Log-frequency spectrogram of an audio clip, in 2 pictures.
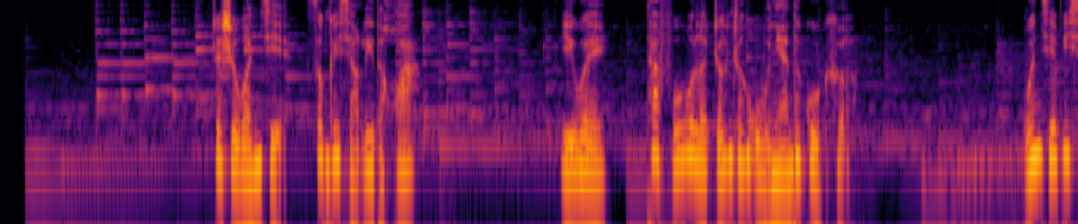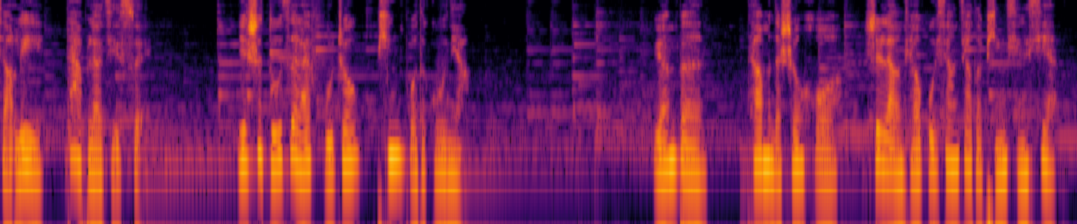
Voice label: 女 解说 美容师

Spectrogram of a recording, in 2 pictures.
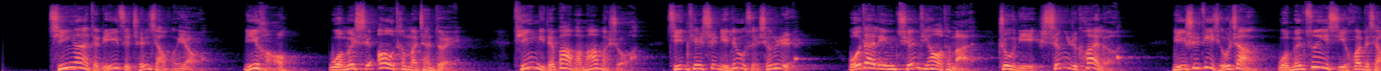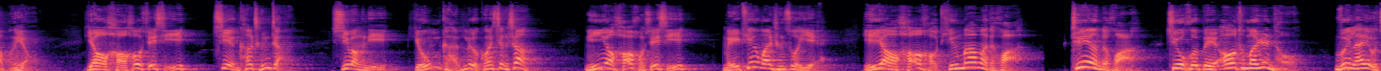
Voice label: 男 广播 祝福; 奥特曼

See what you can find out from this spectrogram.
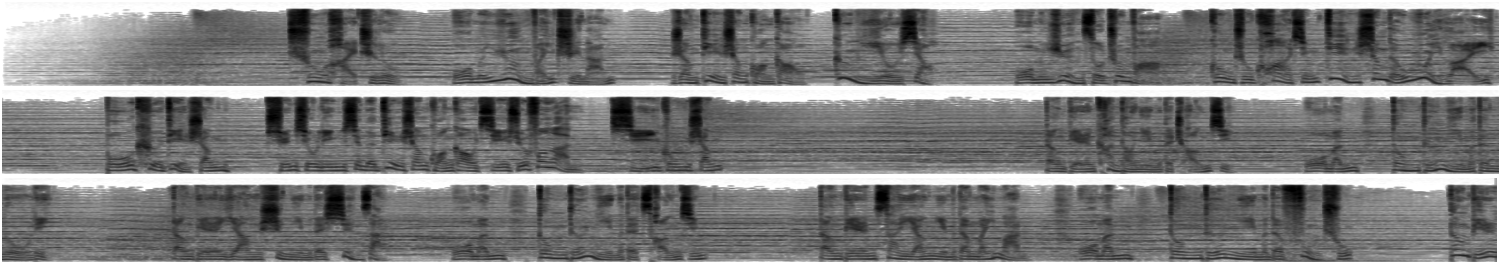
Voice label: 男 宣传 大气企业

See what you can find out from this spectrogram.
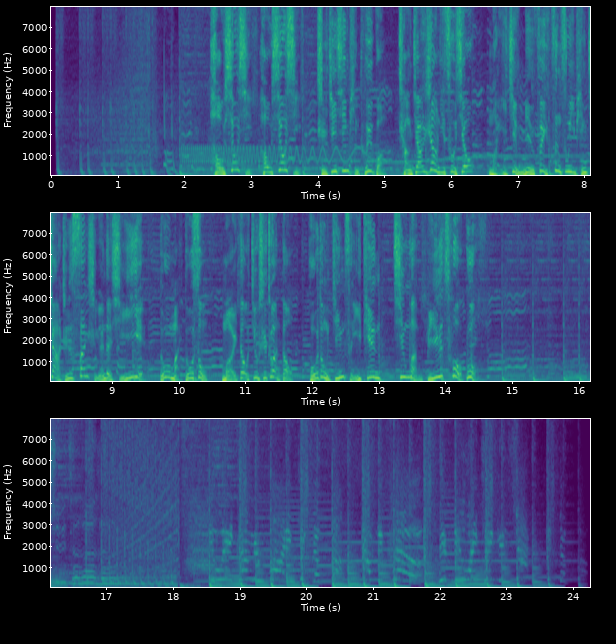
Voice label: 男 广告 叫卖促销

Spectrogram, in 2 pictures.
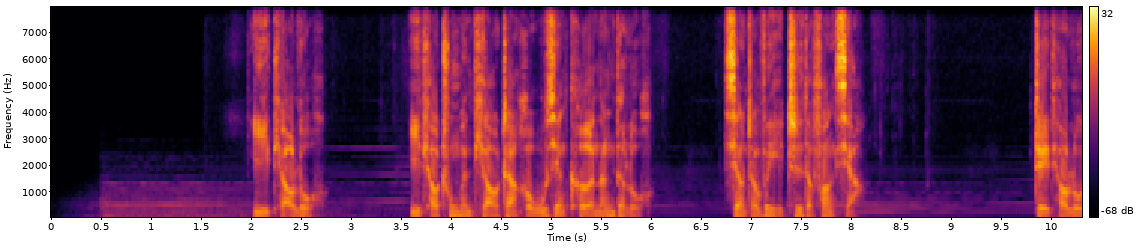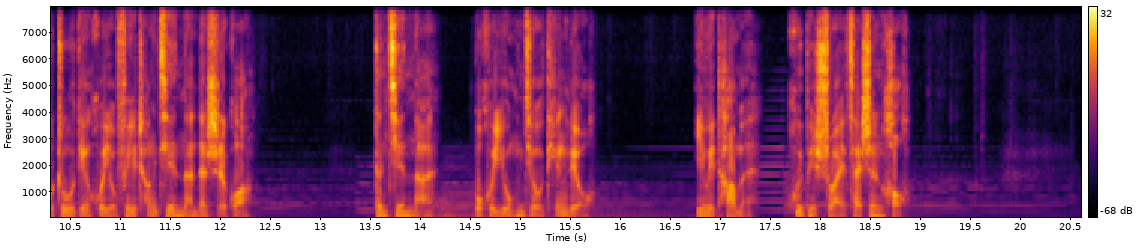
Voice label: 男 走心

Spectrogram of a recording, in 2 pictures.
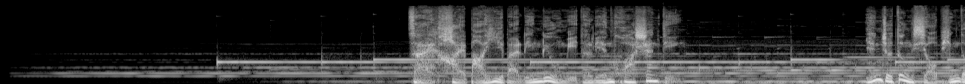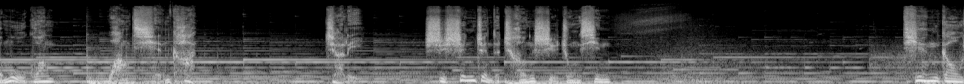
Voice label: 男 纪录片 质感纪录片; 航拍中国质感纪录片; 深圳CBD

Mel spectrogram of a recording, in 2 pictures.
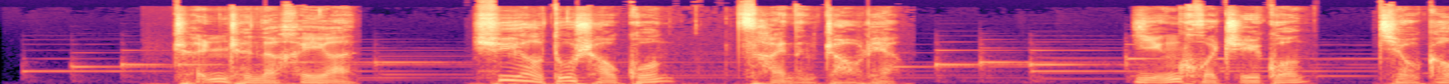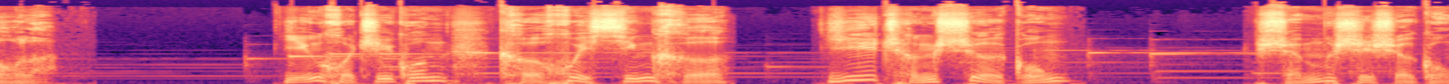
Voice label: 男 独白 情感类

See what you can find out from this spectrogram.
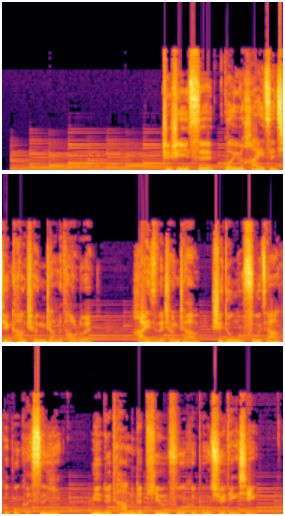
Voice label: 男, 专题, 幼教宣传; 重庆辰星

